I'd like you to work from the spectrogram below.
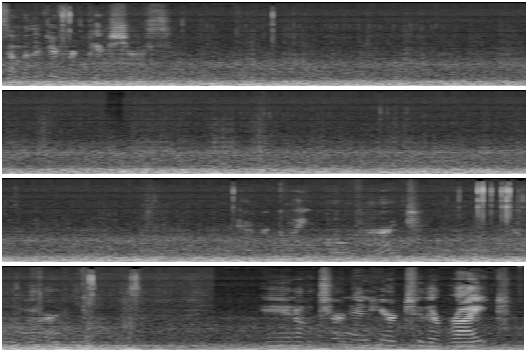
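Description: A car rolls slowly around an RV village in Yuma, Arizona, its engine and road rumble steady and close while someone talks over it throughout.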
